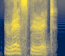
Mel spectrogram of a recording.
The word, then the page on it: respirate: Indian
